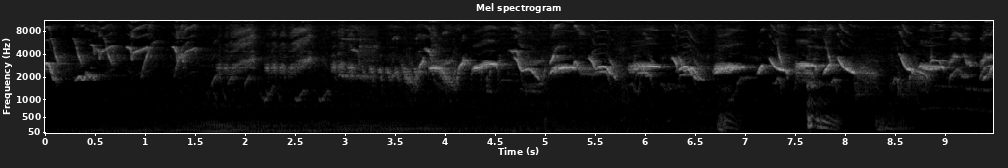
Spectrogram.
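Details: Chinese hwamei singing in a contest during the moulting season: a rich stream of varied, rapid whistled phrases, high and slurred, with brief louder bursts near the end and a low background rumble.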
